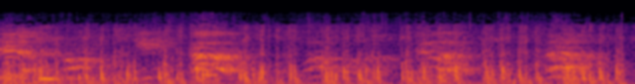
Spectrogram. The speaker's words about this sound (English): Me hear hoofbeats on trail. They're coming from the direction of the wagon train.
